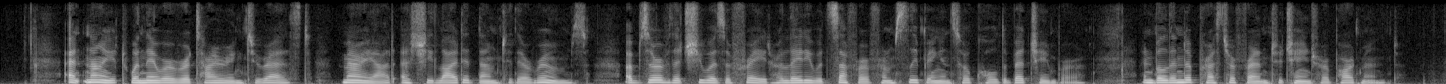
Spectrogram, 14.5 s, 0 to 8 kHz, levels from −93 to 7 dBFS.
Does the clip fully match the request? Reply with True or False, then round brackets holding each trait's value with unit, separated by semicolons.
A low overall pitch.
False (170 Hz)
